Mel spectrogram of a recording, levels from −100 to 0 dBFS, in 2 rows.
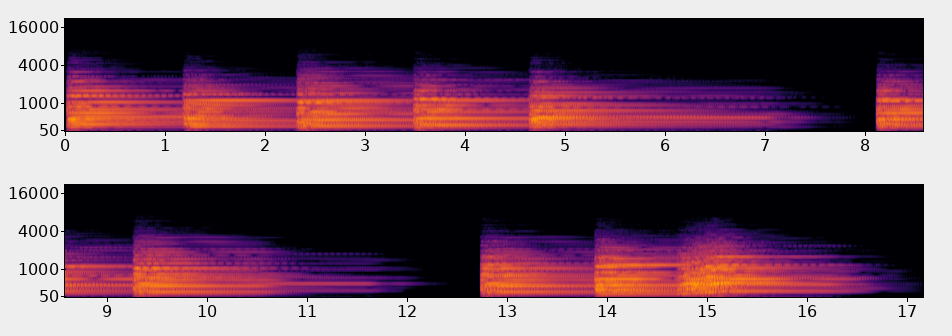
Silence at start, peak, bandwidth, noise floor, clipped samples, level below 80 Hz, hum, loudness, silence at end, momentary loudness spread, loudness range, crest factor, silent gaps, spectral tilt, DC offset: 0 s; -12 dBFS; 4.7 kHz; under -90 dBFS; under 0.1%; -70 dBFS; none; -30 LUFS; 0.7 s; 19 LU; 9 LU; 20 dB; none; -10 dB/octave; under 0.1%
